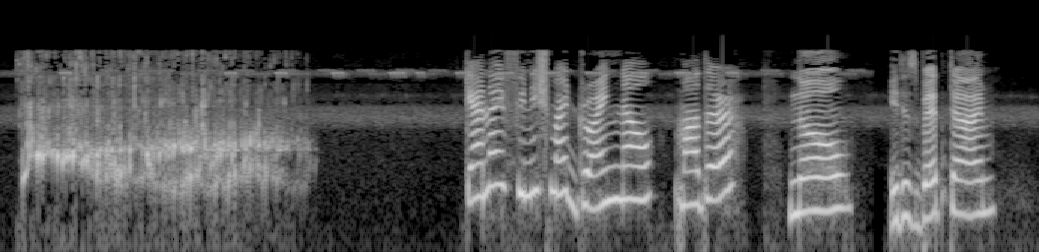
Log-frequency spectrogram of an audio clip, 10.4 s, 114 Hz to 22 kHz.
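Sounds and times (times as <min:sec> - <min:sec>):
water pouring into a glass: 0:00.0 - 0:03.2
speech: 0:04.7 - 0:10.0.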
